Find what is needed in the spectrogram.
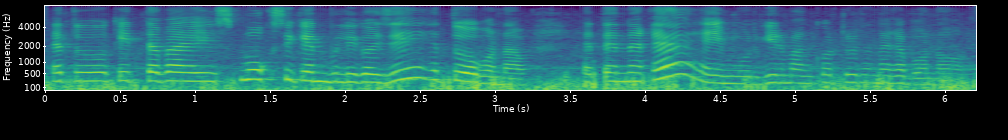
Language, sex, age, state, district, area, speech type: Assamese, female, 45-60, Assam, Nalbari, rural, spontaneous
